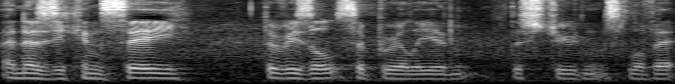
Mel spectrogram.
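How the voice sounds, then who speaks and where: The man talks at a medium pitch. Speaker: English teacher. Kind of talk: self-introduction video. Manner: fast.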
